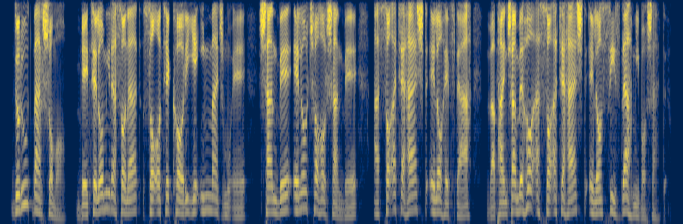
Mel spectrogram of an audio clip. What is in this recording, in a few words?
men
